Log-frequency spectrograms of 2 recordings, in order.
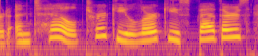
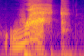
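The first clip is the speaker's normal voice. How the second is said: ordinary delivery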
